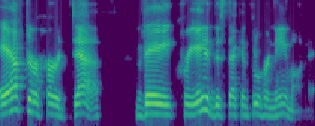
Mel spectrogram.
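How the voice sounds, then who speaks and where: A woman speaks at a fairly slow pace in a medium pitch, with an ordinary speaking voice. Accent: American. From United States. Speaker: tarot card reader. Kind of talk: casual interview chat. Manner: many filler words (um, uh).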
